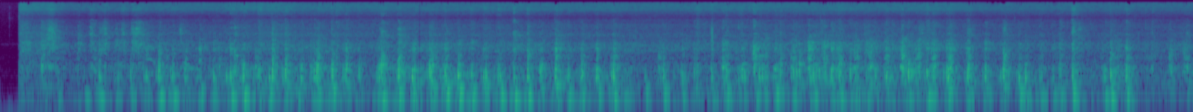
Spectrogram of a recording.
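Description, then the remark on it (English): Porcupines chewing on an old wooden cabin: a steady, dense stream of rapid gnawing and scraping crunches, fairly loud and unbroken for the whole stretch, with no voices. “The notes on that one on Xenocanto, it said that it was porcupine or porcupines chewing on an old wooden cabin.”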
